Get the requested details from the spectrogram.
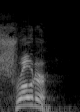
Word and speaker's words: Schroeder: When he's if he's in Germany, they can call him Schroeder. In America, that's pronounced Schroeder. All right.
